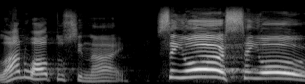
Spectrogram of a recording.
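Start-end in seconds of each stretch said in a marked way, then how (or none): 1.5-3.1 very loud, high, desperate shout. Acting out Moses crying out on Mount Sinai: shouting as Moses. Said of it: "Moisés então começou a gritar".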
